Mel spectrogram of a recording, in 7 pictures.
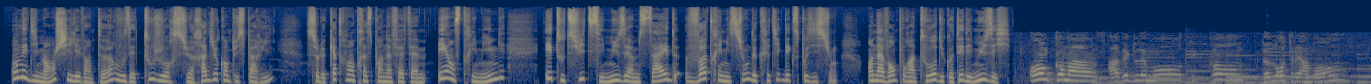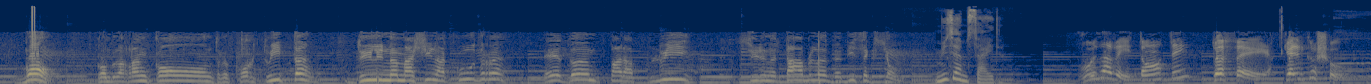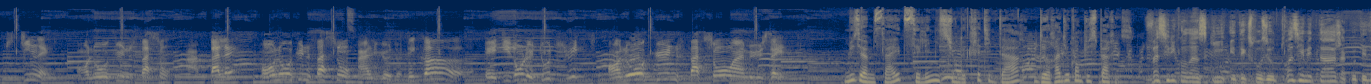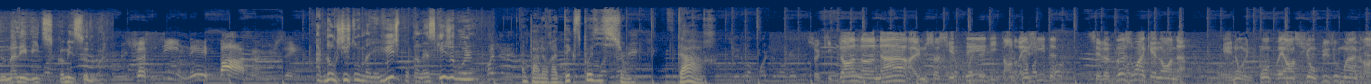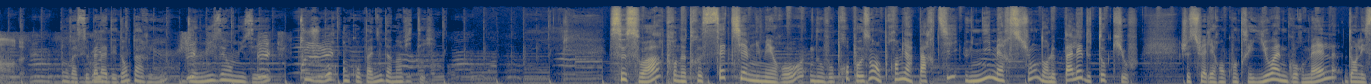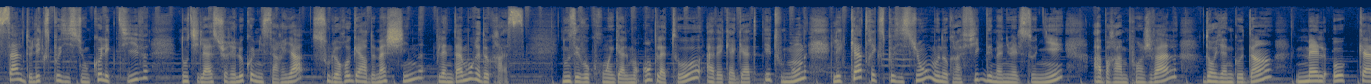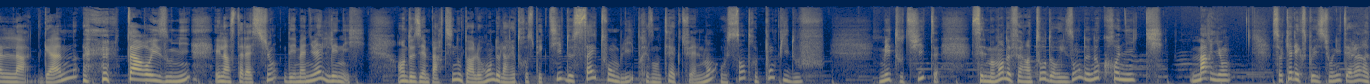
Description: Le principe chaque mois : deux expositions à l'affiche dans de grands musées parisiens sur lesquelles nous débattons avec à chaque fois un invité spécialiste qui nous donne des clés de compréhension.
Nous évoquerons également en plateau les quatre expositions monographiques d'Emmanuel Saulnier, Abraham Poincheval, Taro Izumi, Mel O'Callaghan et l'installation d'Emmanuelle Lainé.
